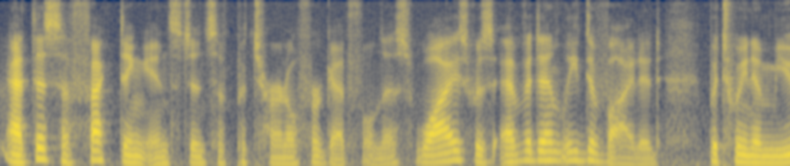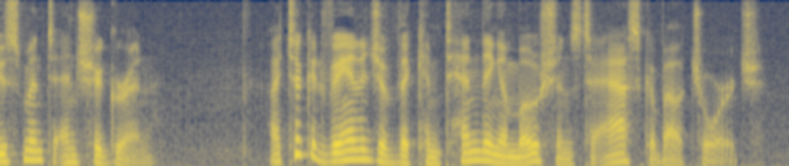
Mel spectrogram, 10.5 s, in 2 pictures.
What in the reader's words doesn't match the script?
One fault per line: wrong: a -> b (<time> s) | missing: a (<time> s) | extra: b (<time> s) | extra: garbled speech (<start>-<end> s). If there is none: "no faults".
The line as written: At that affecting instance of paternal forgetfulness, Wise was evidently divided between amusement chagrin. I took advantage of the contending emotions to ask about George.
wrong: that -> this (0.2 s)
extra: and (5.6 s)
